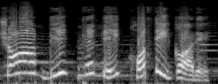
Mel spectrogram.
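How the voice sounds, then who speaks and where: Shrill, very high-voiced village wife. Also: female voice, huge pitch swings, unhurried, pushed and bright, heavily acted. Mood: worried. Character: anxious scolding village housewife, timid and cautious. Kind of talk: cartoon dialogue acting. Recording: faint music behind.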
